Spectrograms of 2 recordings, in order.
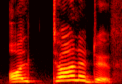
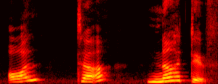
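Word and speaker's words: alternative: ऑल्टरनेटिव, ऑल्टरनेटिव कहा जाता है इसको, है ना, पर गलत है वो प्रोनाउंसिएशन। इसका प्रोनाउंसिएशन है ऑल्टरनेटिव। तो नेटिव नहीं है, नटिव, ऑल्टरनेटिव। ट्राई कीजिए, इसे स्ट्रेस कीजिए, ट, ऑल्टरनेटिव, ऑल्टरनेटिव।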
